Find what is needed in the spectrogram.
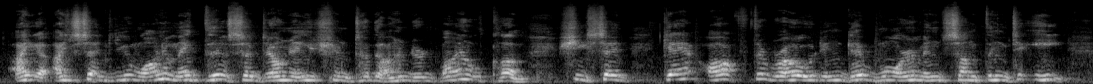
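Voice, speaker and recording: Noticeable background noise sits behind a man with a high pitch. He talks at a very slow pace with ordinary pitch variation. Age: 70s. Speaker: retired teacher and ultrarunner. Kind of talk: interview answer.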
